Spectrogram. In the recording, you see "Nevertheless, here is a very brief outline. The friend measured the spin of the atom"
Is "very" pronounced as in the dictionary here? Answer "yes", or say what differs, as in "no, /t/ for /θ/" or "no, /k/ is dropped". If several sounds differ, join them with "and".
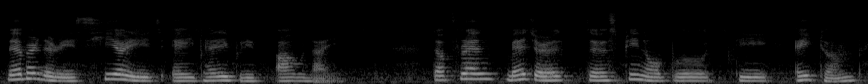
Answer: no, /b/ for /v/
